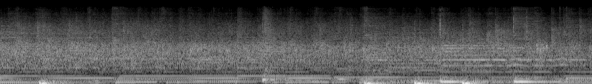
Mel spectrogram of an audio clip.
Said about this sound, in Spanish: Dale fuertes aplausos.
